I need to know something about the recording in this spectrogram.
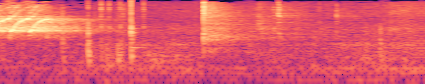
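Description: Personal alarm's rapidly pulsing high shriek stops a moment in, followed by a few short clicks and knocks, one louder knock about a second in.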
